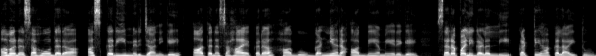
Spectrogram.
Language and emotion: Kannada, neutral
